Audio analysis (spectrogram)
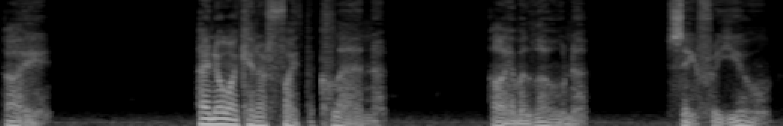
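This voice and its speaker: A man playing a kind, tormented vampire in an intimate roleplay audio drama, murmuring softly and breathily in formal, old-fashioned phrasing. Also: low voice, lively intonation, slow, gravelly, breathy edge, exaggerated voice. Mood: grave, determined. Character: kind, tormented male vampire, tender and protective lover.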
